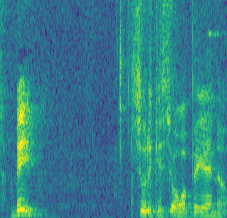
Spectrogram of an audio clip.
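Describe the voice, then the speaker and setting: In a room with audible echo, a man speaks at a fairly high pitch with ordinary pitch variation. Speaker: political analyst. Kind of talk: lecture. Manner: halting.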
